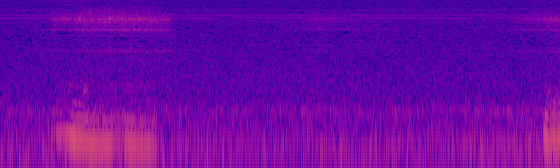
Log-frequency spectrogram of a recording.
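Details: A soft, low snore on one breath from a puppy, then quiet breathing and the start of another, against a steady hiss; snoring.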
